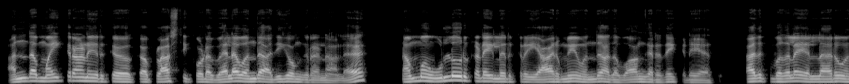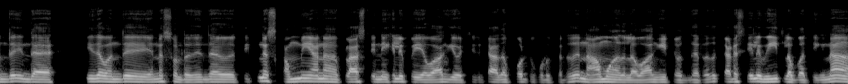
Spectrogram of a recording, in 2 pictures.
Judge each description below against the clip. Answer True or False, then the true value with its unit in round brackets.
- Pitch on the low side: True (125 Hz)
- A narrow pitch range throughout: False (3.6 semitones)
